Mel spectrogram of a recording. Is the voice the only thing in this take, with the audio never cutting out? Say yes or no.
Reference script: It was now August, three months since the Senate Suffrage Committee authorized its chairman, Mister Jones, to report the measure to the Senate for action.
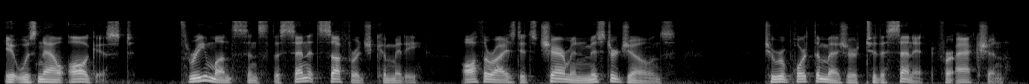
yes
